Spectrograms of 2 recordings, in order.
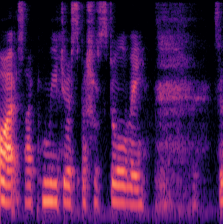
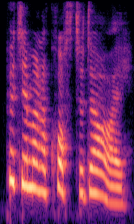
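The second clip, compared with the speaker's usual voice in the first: higher, louder demand; crowd shout; 6 semitones higher, 10 dB louder than usual. Acted. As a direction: yell it up at Pilate. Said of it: "they shouted".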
